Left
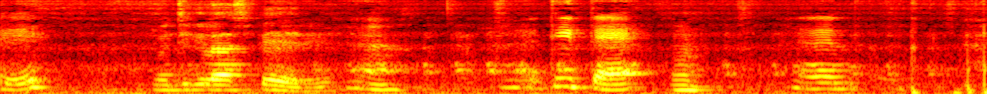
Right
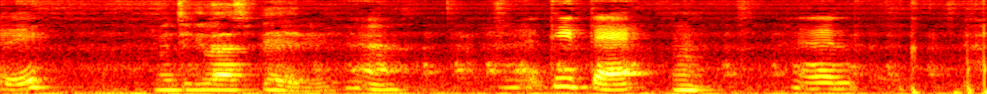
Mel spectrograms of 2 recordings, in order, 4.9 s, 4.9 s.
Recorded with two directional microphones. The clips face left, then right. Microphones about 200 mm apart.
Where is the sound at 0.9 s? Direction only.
60° left (ahead or behind).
